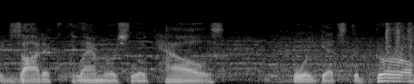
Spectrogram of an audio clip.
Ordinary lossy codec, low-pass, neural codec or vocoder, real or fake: Opus, 32 kbps; 7.2 kHz; none; real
